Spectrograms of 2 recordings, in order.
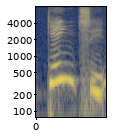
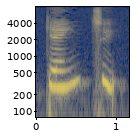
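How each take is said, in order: First: Said in the usual way. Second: "Quente" in two parts, quen and te; syllable by syllable. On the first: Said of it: "você fala assim". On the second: Shown as a demonstration. Teacher shows how you say it, syllable by syllable. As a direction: leave a clear gap inside "Quente". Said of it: "você fala assim, ó".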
